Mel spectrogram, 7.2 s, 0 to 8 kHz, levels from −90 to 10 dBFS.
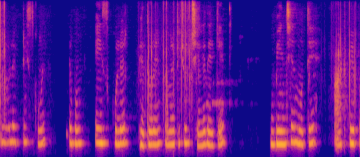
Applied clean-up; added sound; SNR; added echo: none; Domestic sounds, home sounds; 19 dB; none.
